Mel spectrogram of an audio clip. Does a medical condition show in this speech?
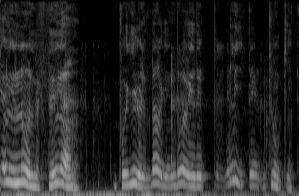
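Yes: cerebral palsy; once walked ten kilometres in one day without wheelchair.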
